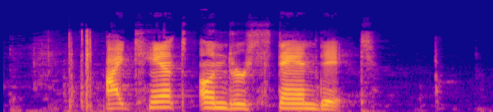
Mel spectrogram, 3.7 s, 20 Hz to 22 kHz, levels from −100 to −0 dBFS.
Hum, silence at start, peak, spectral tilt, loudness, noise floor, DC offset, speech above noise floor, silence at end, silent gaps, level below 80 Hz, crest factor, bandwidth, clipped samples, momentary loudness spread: none; 0.5 s; 0 dBFS; -5 dB/octave; -16 LUFS; -52 dBFS; under 0.1%; 35 dB; 0.9 s; none; -56 dBFS; 20 dB; 9.4 kHz; under 0.1%; 13 LU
